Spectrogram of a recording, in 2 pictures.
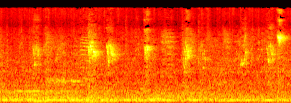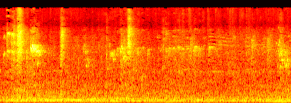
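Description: Budgerigars splash in a shallow water dish.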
